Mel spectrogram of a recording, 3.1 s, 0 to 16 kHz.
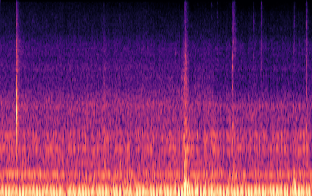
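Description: A Ferrari F355 with 80,000 miles sets off, its engine holding a steady mid-pitched hum close by, with a few brief clicks and knocks over the running motor.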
